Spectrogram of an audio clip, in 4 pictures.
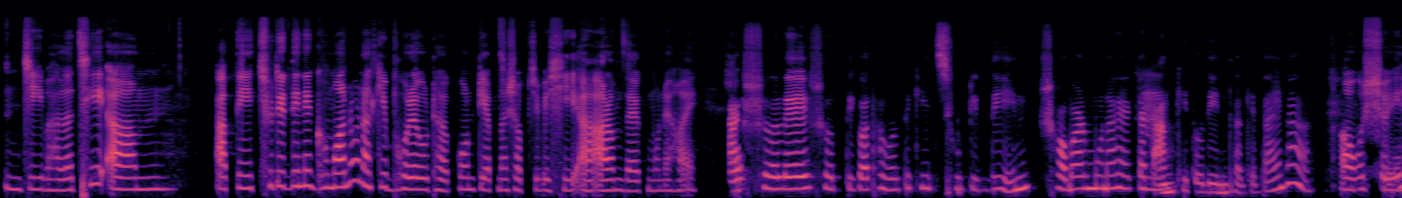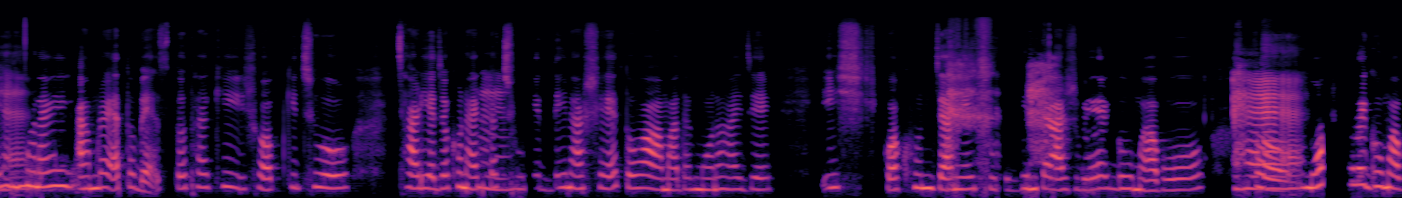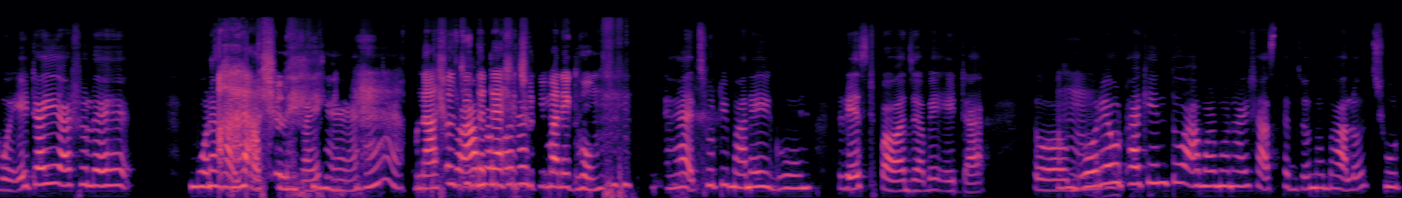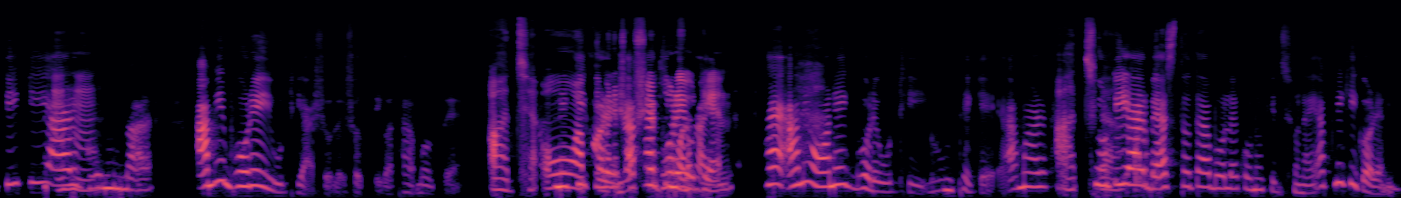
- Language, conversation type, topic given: Bengali, unstructured, ছুটির দিনে দেরি করে ঘুমানো আর ভোরে উঠে দিন শুরু করার মধ্যে কোনটি আপনার কাছে বেশি আরামদায়ক মনে হয়?
- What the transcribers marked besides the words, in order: other background noise; chuckle; tapping; laughing while speaking: "আর আসলে"; chuckle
